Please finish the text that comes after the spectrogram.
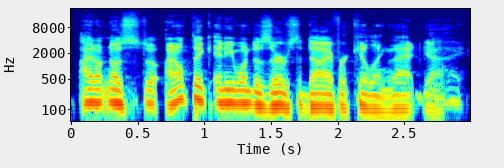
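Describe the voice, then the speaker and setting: A man's voice: medium pitch, fast talker, a little mellow, no room sound, studio quality, natural voice. Defensive local gang leader played by a male game master, medium register, reluctant stop-start delivery, game roleplay.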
